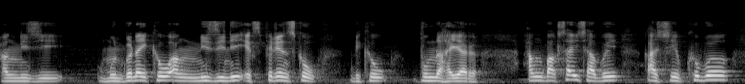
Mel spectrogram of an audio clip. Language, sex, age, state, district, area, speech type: Bodo, male, 30-45, Assam, Baksa, urban, spontaneous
